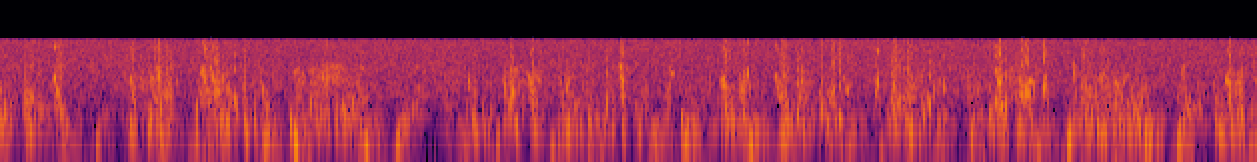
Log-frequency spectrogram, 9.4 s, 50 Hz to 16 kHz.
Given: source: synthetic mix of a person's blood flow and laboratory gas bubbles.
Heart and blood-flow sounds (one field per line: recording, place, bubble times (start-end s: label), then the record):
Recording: Doppler ultrasound of blood flow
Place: precordium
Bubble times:
0.00-0.12 s: bubbles
0.15-0.53 s: bubbles
0.92-1.36 s: bubbles
1.43-2.06 s: bubbles
2.15-2.78 s: bubbles
3.07-3.20 s: bubbles
3.49-3.71 s: bubbles
3.75-4.12 s: bubbles
4.17-4.48 s: bubbles
4.50-4.73 s: bubbles
4.75-4.87 s: bubbles
4.98-5.06 s: bubbles
5.10-5.16 s: bubbles
5.29-5.68 s: bubbles
5.79-6.39 s: bubbles
6.54-7.14 s: bubbles
7.21-7.89 s: bubbles
8.02-8.64 s: bubbles
8.84-8.96 s: bubbles
9.08-9.43 s: bubbles
From the record:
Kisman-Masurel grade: 342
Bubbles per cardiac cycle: rolling drumbeat, 9 or more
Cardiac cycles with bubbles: 100%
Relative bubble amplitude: moderate (0.250 to 0.450)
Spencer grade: 3 (all of the cardiac periods contain showers or single bubble signals, but not dominating or overriding the cardiac motion signals)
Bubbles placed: anywhere in the cardiac cycle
